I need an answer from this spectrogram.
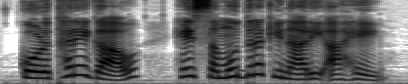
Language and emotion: Marathi, neutral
